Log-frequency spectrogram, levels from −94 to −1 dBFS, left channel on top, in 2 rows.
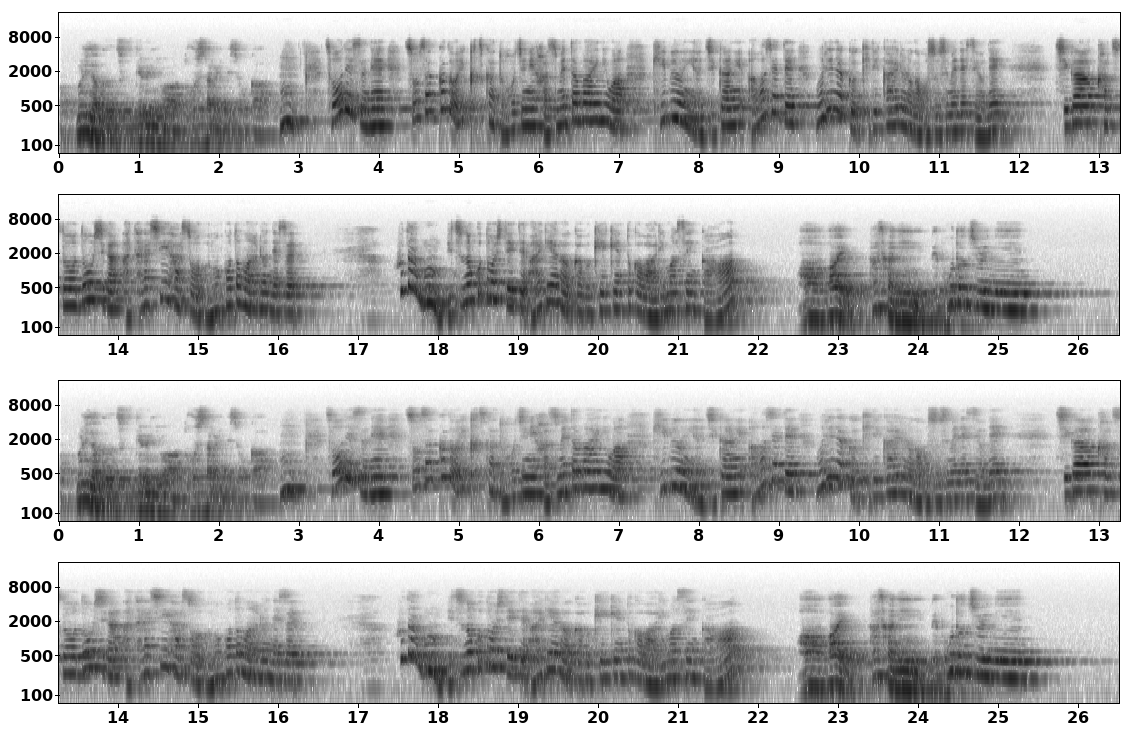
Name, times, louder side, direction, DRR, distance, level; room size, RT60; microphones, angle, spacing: voice 1, 0.2-2.6 17.1-17.2 22.5-23.1 23.4-25.3, equal, 5° right, 1 dB, 0.7 m, -23 dB
voice 2, 2.7-11.8 12.1-16.2 17.0-17.2 17.5-21.7, left 2 dB, 50° left, 5 dB, 0.4 m, -24 dB
5.7 x 3.9 x 2.3 m, 1.2 s
head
